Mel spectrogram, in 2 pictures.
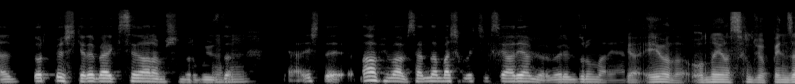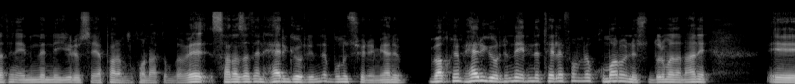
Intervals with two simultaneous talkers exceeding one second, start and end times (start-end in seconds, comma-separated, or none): none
